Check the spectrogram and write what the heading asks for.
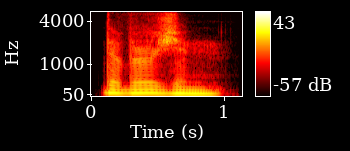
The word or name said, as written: diversion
